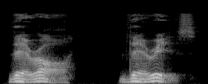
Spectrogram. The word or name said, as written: there are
